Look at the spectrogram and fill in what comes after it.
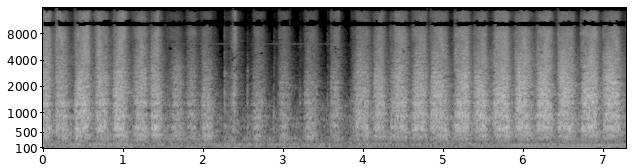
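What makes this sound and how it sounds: A gloved hand scrubs a small, dirty, muddy flat woven rug covered in soapy foam with a long-handled round brush. Rapid, steady back-and-forth strokes make a rhythmic, bright rasping swish, like sawing. The strokes soften slightly midway, then return to full strength.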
